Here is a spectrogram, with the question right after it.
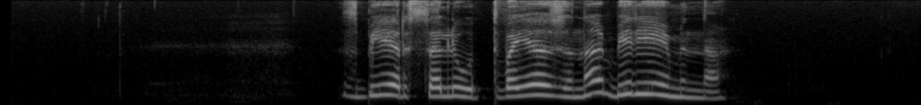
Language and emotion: Russian, positive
